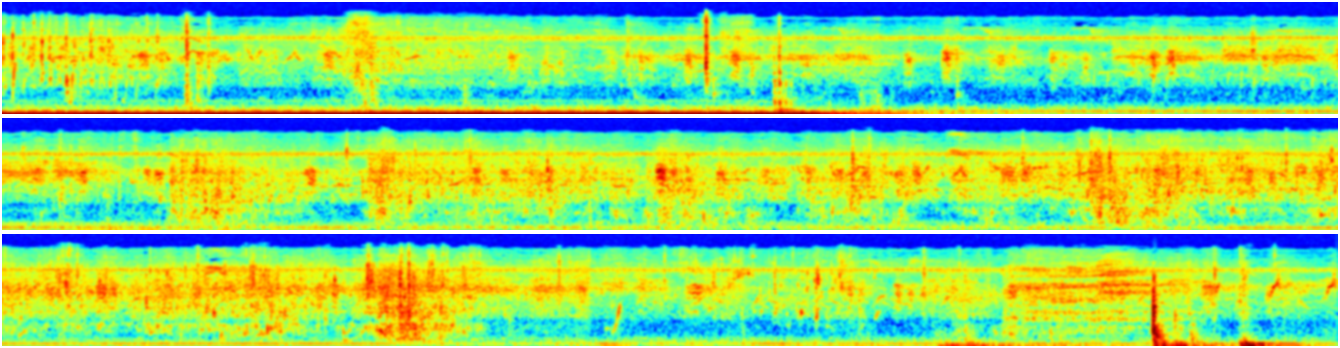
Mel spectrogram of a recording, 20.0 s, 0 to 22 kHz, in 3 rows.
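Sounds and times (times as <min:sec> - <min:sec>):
electric motor humming: 0:00.0 - 0:05.2
faint chirps and clicks: 0:00.0 - 0:20.0.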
